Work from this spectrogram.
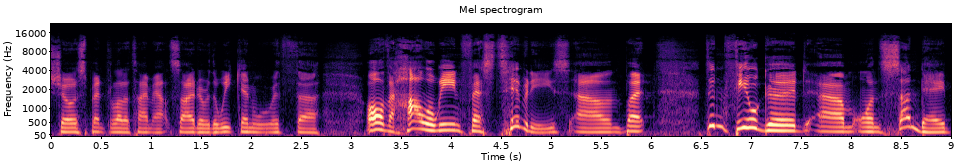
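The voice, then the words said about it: Sick, fading, strained voice. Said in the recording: “I'm a bit under the weather, and I'm sure that you are happy with the fact that I might be slowly losing my voice.”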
